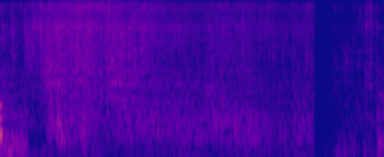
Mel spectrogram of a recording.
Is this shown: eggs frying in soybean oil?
yes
